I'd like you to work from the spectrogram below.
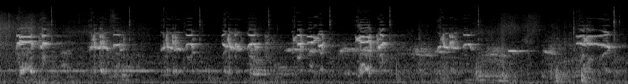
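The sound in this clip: A bird chirps and squawks in many short, bright, high-pitched bursts that repeat at a fairly steady rhythm, with brief gaps between the calls.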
